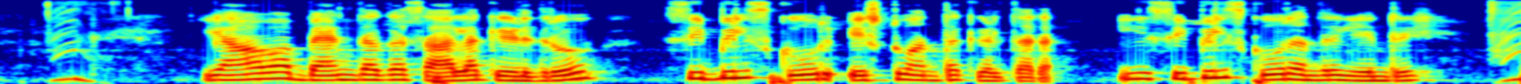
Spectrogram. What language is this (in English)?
Kannada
